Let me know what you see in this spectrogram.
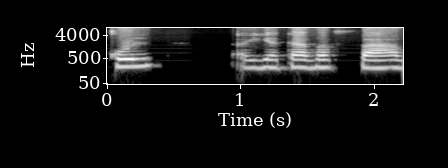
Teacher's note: فا پہ کھڑا زبر ہے، الف مدہ کی قائم مقام ہے، 2 حرکت لمبا کر کے ادا کریں گے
